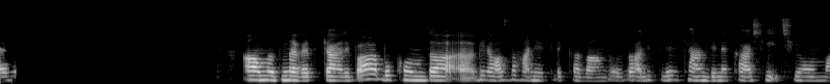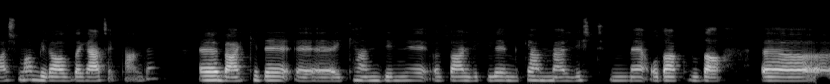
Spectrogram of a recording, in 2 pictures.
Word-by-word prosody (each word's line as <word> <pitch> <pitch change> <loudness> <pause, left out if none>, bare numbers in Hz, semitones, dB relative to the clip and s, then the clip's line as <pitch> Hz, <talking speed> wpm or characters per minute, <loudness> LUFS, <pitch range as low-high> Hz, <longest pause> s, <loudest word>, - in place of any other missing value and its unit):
evet. 185 +2 -3 2.2
Anladım, 200 -1 +6
evet. 180 -1 +2
Galiba 190 +6 +4
bu 210 0 -2
konu 195 -3 +1
da, 195 - +6
aaa, 190 +1 +1
biraz 195 -1 -2
daha 205 -3 -5
netlik 185 -1 -9
kazandı. 165 -1 -6
Özellikle, 195 +2 -6
kendine 185 -2 -4
karşı 180 0 -4
iç 185 - -12
yoğunlaşman 185 +3 -6
biraz 175 -1 +1
da 180 - 0
gerçekten 175 +1 -2
de, 255 +1 -17 0.4
eee, 195 0 +7
belki 170 +3 +1
de, 185 -1 0
eee, 325 -1 -2
kendini 180 -1 -8
özellikle 180 +1 -4
mükemmelleştirme 180 0 -6
odaklı 180 0 -1
da, 160 0 +3 0.4
eee, 340 -1 +4
185 Hz, 110 wpm, -21 LUFS, 180-195 Hz, 2.2 s, eee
